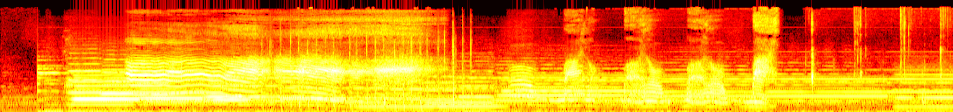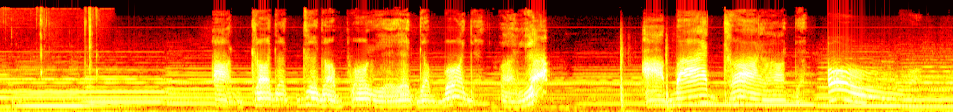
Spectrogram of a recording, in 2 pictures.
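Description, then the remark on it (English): A singer at an evening performance sings the whole Roasting Swan aria from Carmina Burana in a squawking, quacking Donald Duck voice over a soft sustained accompaniment, the phrases rising and falling in quick, choppy bursts throughout. “So he turned up at the evening performance, stood up at the appropriate moment, and delivered the whole Roasting Swan aria in, can you guess, the voice of Donald Duck.”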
